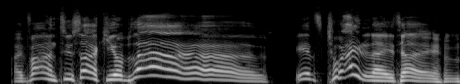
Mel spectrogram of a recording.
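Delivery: booming voice with the word blood drawn out. Retelling Charlie's vampire act, in a Dracula voice. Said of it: "Dracula voice".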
